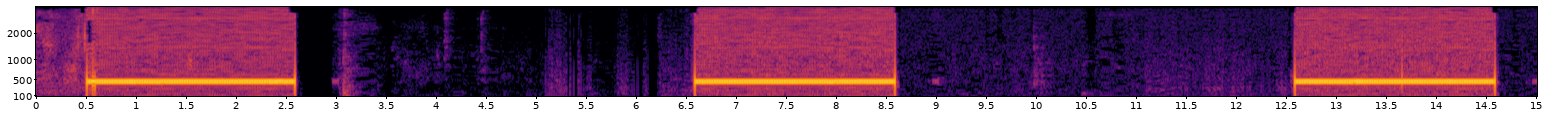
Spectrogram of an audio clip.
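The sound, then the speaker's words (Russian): Telephone ringback tone during a call transfer: three steady, loud buzzing tones of about two seconds each, separated by long silent gaps in a slow, even rhythm. “Могу вас на этого специалиста перевести? Ну, туда перевожу на линию, оставайтесь, пожалуйста.”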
